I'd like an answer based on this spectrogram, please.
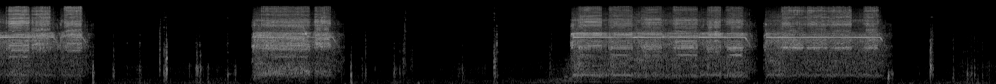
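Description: Cordless angle grinder cutting the head off a bolt held in a vise, in four bursts with a steady high whine: one at the start, one about three seconds in, and two back to back from about six to nine seconds in. Light clicks and knocks come between the cuts.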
